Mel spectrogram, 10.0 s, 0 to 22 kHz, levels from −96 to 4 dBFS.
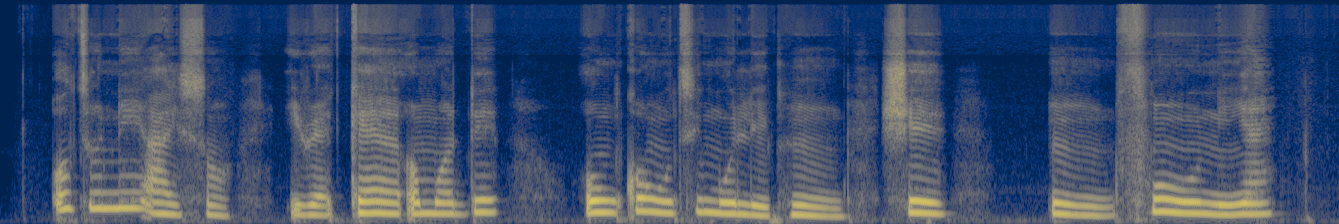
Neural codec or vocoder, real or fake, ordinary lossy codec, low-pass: none; real; none; none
